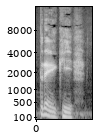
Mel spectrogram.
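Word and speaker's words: trekkie: Pira, por favor, se pronuncia treki.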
